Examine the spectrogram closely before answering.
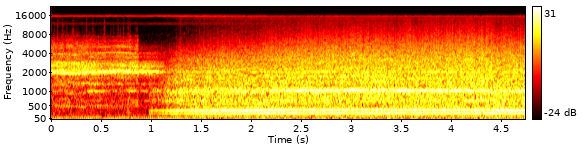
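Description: A car engine hums as a car drives slowly past.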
